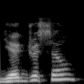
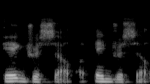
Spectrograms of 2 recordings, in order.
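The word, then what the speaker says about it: Yggdrasil: it right is it yiggdrasil uh yeah it's either that or egged or so i be i believe it's the y is pronounced like an eye oh iggdracell okay i just pulled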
